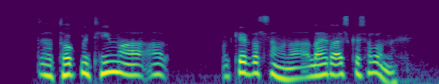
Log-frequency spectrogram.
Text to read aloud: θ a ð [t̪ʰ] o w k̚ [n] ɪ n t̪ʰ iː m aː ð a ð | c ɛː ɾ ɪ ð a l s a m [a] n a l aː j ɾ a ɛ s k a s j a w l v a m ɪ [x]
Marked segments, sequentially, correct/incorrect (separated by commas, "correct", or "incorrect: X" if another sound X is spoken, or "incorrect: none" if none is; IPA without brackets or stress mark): correct, incorrect: m, correct, correct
